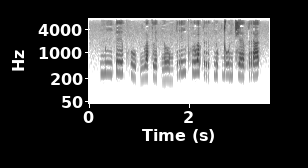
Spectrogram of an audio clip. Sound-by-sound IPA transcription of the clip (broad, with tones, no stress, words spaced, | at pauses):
miː˦˥ʔeː˦˥ pʰuː˨˩p̚ŋɯ˧a̯ kle˨˩k̚nɤː˩˦mpriː˥˩pʰlu˥˩a̯ prɯ˦˥k̚nu˦˥k̚ duː˧nt͡ɕɛː˧ pra˦˥t̚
